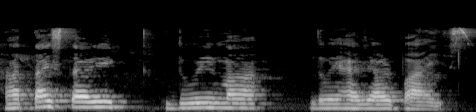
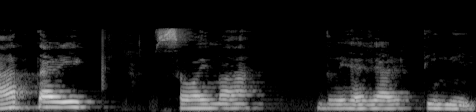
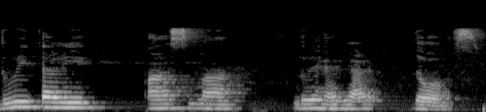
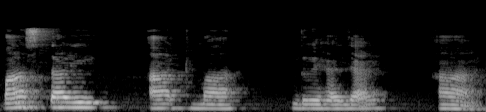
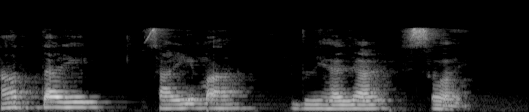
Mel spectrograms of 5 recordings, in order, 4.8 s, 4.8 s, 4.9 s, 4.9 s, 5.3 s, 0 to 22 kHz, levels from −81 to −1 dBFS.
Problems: constant background noise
